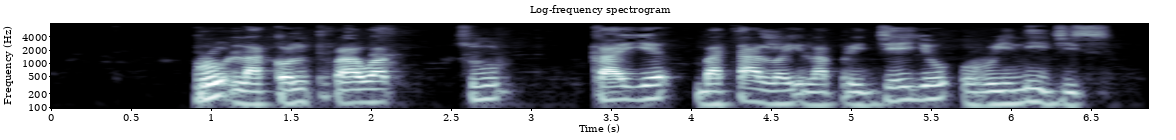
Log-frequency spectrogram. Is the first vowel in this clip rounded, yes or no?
yes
